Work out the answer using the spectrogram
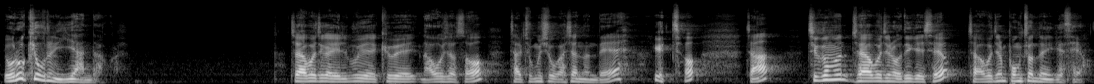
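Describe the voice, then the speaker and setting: A middle-aged male pastor preaching a sermon in a church, telling stories and acting out quoted dialogue with sudden jumps in his voice. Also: brisk. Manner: animated storytelling, acting out quoted dialogue with sharp pitch jumps. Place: church sanctuary.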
